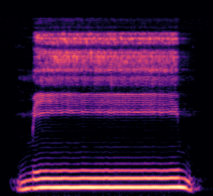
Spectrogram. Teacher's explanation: মিম হরফটি উচ্চারণের ক্ষেত্রে অবশ্যই বারিক হবে, পাতলা হবে এবং তিন আলিফ টেনে উচ্চারণ করতে হবে। · হরফটির উচ্চারণ স্থান 2 ঠোঁটের শুকনো স্থান থেকে উচ্চারিত হয়।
